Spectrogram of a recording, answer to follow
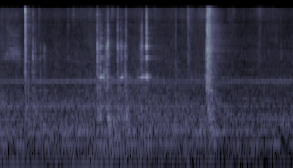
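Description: Vending machine taking coins: a few small metallic clinks as coins drop into the coin slot, then one louder knock about three seconds in as a bottle drops into the delivery bin, over the machine's faint steady hum.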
